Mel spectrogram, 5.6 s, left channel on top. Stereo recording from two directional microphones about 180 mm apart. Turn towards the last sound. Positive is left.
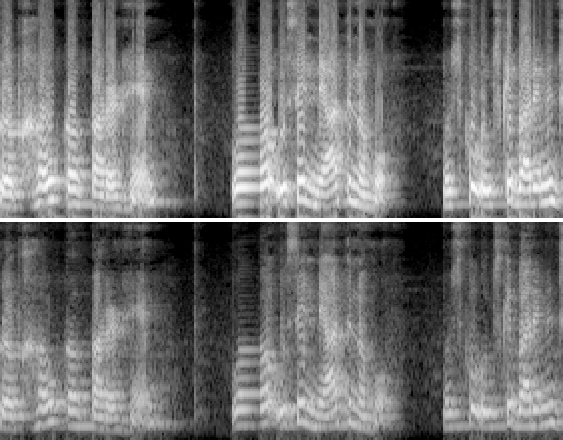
turn(degrees=45)  # may be behind; listen again after turning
